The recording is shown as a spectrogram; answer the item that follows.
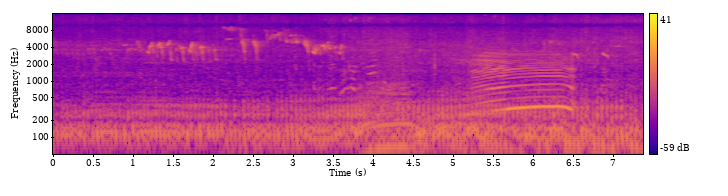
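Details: Herd cattle grazing on green pasture: birds chirp at first, then a cow produces a long, level moo that slides slightly down at its end, over steady low background noise.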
